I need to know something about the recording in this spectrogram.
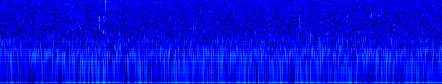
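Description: A fork clinks against a ceramic plate.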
